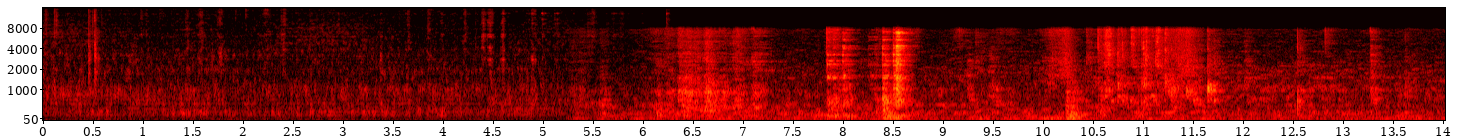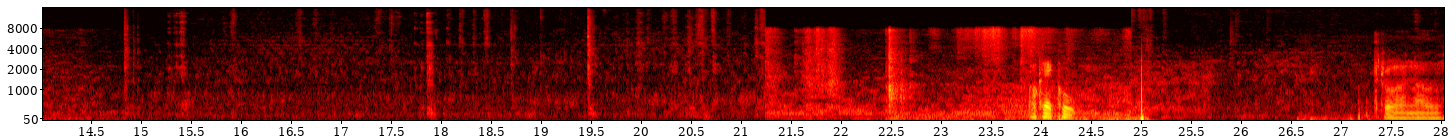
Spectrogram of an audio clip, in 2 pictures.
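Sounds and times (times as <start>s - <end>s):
metal pans and utensils clattering: 4.3s - 8.8s, 10.2s - 11.8s.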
